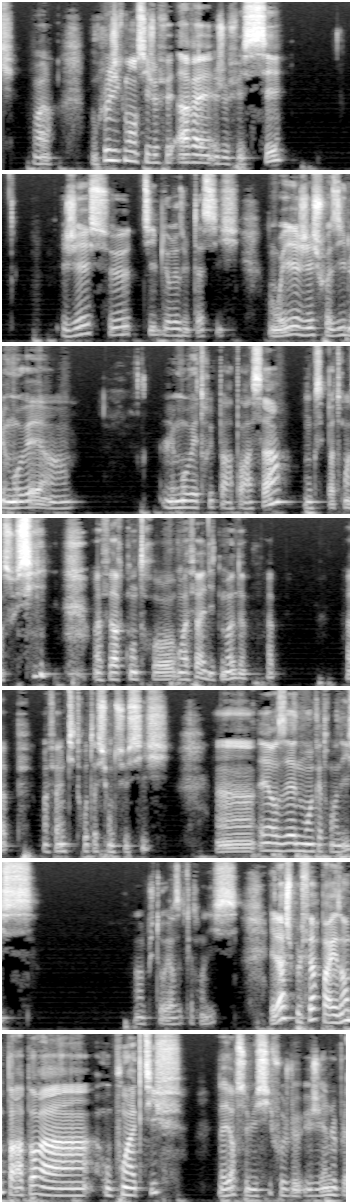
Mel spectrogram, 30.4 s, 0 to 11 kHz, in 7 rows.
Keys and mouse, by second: 0.7 click, 1.0 space, 2.9 space, 10.7 middle click, 12.5 click, 15.0 Tab, 15.6 middle click, 16.1 a, 18.1 middle click, 20.4 f, 25.2-28.2 middle drag, 28.2 click, 28.5-30.4 middle drag.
